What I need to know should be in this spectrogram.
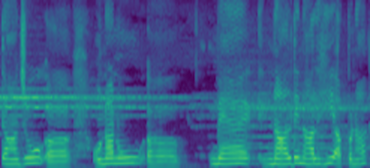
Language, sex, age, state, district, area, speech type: Punjabi, female, 18-30, Punjab, Tarn Taran, urban, spontaneous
